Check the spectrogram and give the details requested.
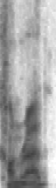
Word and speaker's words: Conradt: don't even know how to say your last name conrad is it just conrad yep it's just spelt strangely it's just it's just got it just to be complicated just a few extra silent letters so tara i've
